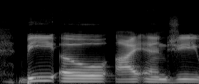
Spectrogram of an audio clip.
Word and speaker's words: Boeing: he came over, but it was Boing with 2 little dots over the O. That's the right way to say it.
